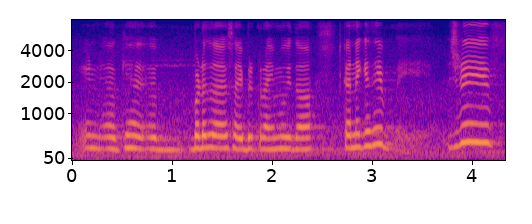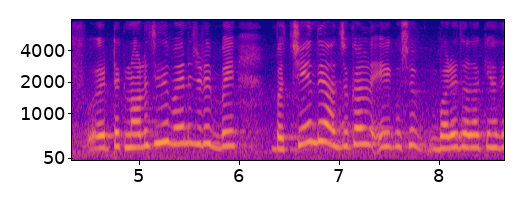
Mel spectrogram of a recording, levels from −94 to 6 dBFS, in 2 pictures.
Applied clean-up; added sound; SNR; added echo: none; none; none; none.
